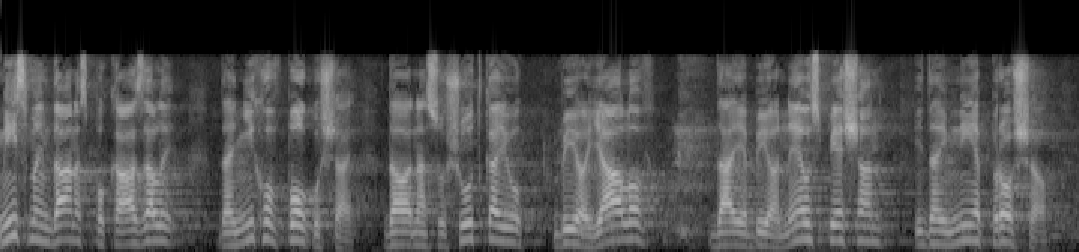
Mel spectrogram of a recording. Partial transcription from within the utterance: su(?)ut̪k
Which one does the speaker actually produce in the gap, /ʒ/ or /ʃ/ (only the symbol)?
ʃ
